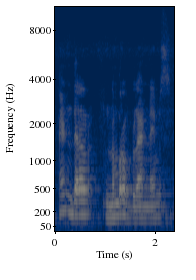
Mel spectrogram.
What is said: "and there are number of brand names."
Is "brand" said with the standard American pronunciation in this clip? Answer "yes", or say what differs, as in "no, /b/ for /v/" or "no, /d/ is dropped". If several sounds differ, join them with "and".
no, /l/ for /ɹ/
